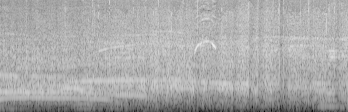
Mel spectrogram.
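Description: A large arena crowd applauding and cheering steadily, with long drawn-out cheers in the first two seconds.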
